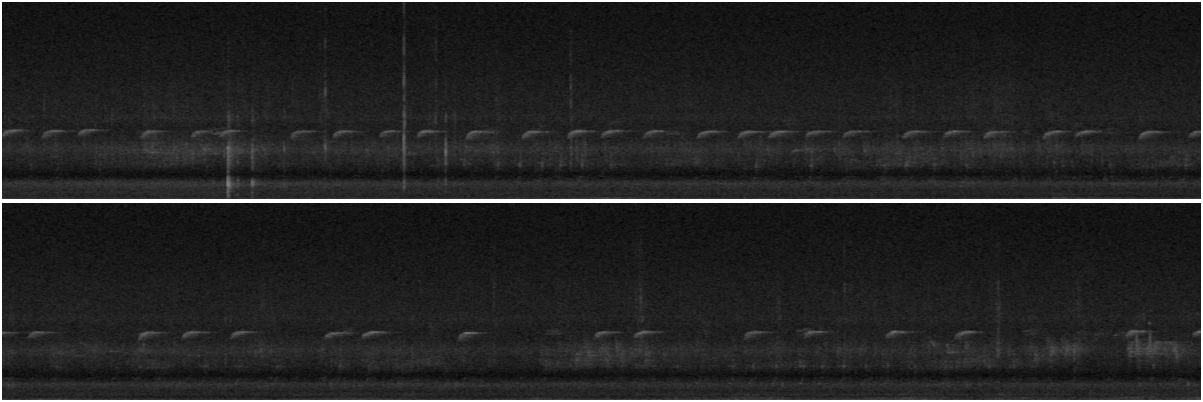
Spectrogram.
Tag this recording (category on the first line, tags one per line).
Soundscapes > Nature
soundscape
field-recording
nature
weather-data
alice-holt-forest
modified-soundscape
natural-soundscape
phenological-recording
artistic-intervention
Dendrophone
sound-installation
data-to-sound
raspberry-pi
